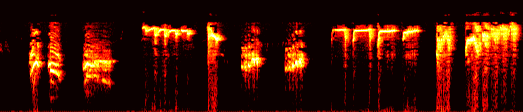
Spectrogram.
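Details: Orange-headed thrush singing, a recording for training contest birds: a few mid-pitched warbled notes, then a series of very high, thin, level whistles and a final burst of hissing, rasping sound.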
